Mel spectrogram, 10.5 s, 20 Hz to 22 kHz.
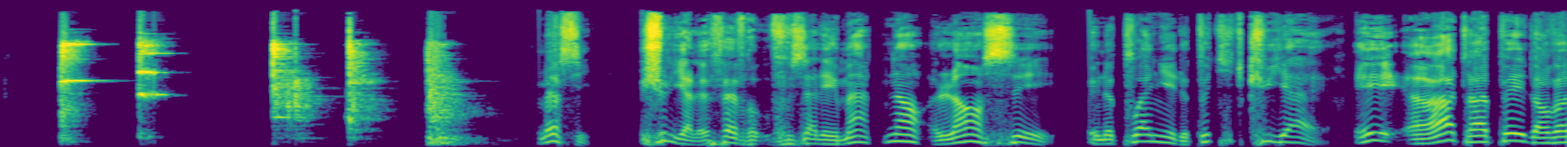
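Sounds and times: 
knocking on kitchen counter, sink and pans: 0.4 - 3.4
speech: 3.6 - 10.4.

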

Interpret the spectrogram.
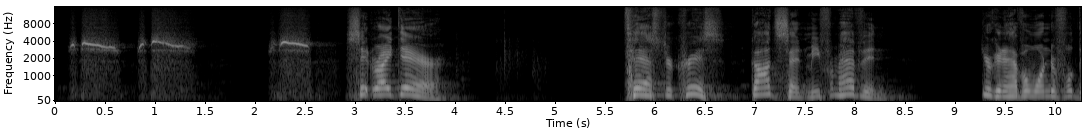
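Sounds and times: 
person whistling imitation bird calls: 0.1 - 1.5, 2.2 - 2.9
speech: 3.0 - 4.0, 5.8 - 8.4, 9.3 - 10.2.

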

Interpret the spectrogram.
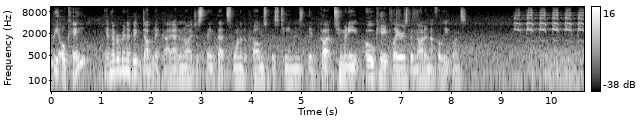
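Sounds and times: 
speech: 0.1 - 8.6
bird calling, possibly a hawk or crow: 9.2 - 10.6.

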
